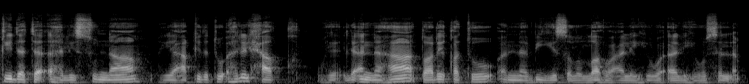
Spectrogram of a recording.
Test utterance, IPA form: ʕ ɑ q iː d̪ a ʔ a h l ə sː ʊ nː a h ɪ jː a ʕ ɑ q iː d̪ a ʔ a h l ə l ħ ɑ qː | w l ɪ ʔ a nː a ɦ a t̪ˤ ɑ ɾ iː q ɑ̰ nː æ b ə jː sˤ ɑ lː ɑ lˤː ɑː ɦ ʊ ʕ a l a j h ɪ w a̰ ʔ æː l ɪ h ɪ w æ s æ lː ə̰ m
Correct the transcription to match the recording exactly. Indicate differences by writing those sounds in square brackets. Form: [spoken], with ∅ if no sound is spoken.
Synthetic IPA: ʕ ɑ q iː d̪ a ʔ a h l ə sː ʊ nː a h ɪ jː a ʕ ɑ q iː d̪ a ʔ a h l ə l ħ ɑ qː | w l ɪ ʔ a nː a ɦ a t̪ˤ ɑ ɾ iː q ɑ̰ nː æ b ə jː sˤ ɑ lː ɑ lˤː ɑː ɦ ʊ ʕ a l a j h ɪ w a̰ ʔ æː l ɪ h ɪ w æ s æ lː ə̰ m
